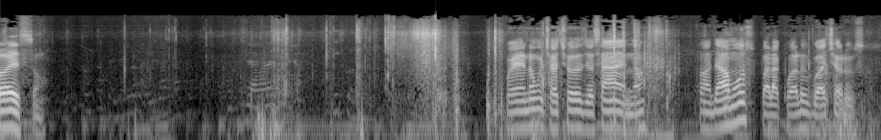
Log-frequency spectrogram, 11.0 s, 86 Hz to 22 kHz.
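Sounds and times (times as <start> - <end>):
phone rustling against clothing: 2.1 - 8.7.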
